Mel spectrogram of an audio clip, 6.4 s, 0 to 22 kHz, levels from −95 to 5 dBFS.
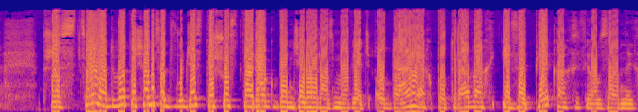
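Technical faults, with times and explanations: Throughout, integer overflow: the signal was pushed about 10 dB past full scale and the arithmetic wrapped instead of limiting, so the few percent of samples over the ceiling flip to the opposite extreme, giving violent cracks on every loud peak, harsher than clipping.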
